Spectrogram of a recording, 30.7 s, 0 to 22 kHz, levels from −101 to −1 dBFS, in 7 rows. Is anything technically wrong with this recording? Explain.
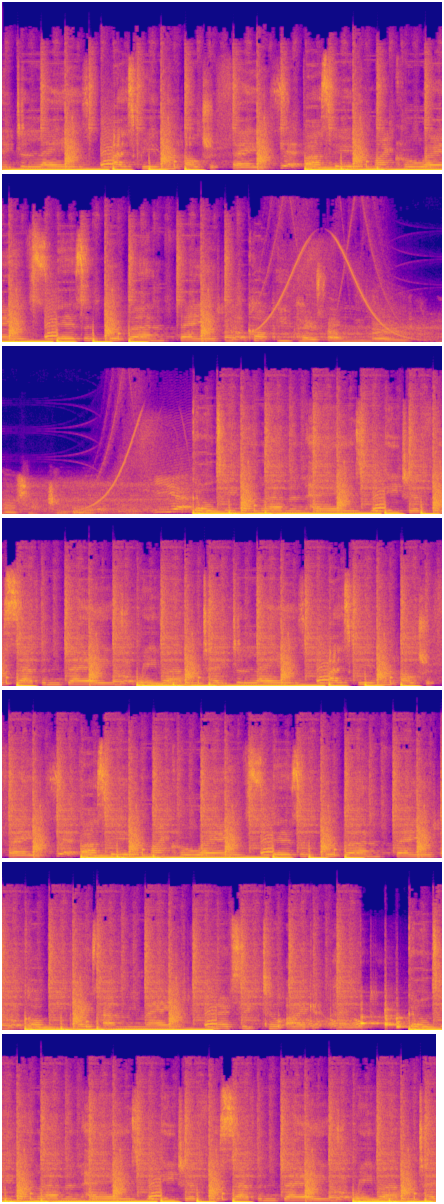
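No, nothing in this audio stood out as technically wrong on listening.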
